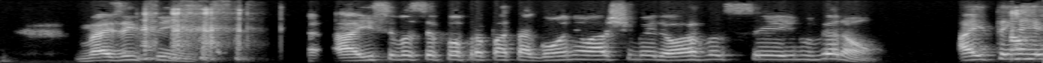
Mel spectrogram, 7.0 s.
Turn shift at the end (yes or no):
no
